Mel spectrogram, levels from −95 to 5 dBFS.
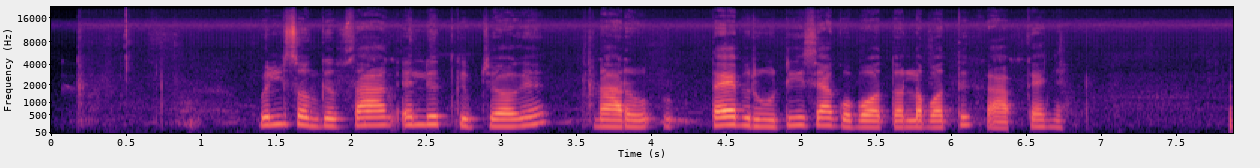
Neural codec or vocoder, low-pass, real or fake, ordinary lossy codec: none; none; real; none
